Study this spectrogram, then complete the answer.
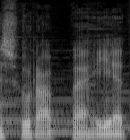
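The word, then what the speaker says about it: Soerabaja: dulu Surabaya ya gan kalo ejaan dulu sowera bajaj itu bacanya Surabaya temen-temen Nah itu dan kita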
